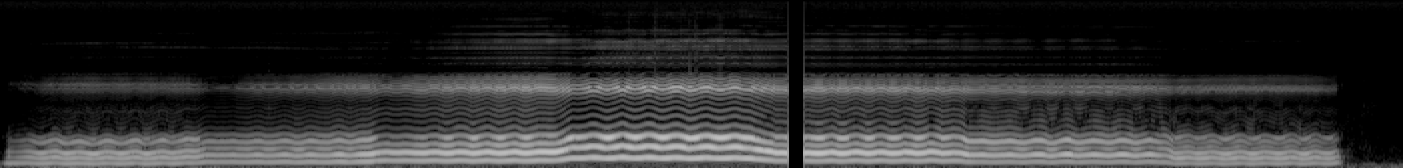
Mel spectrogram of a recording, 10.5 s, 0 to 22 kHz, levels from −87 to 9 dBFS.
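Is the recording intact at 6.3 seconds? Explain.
No. From about 6.0 to 7.2 s the music undergoes time-compressed catch-up. After a stall, the player clears its backlog by dropping small slices and cross-fading the joins, running at 1.1 times speed. Pitch holds, but the music sounds hurried. A spectrogram shows unchanged harmonic frequencies with onsets packed closer together.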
